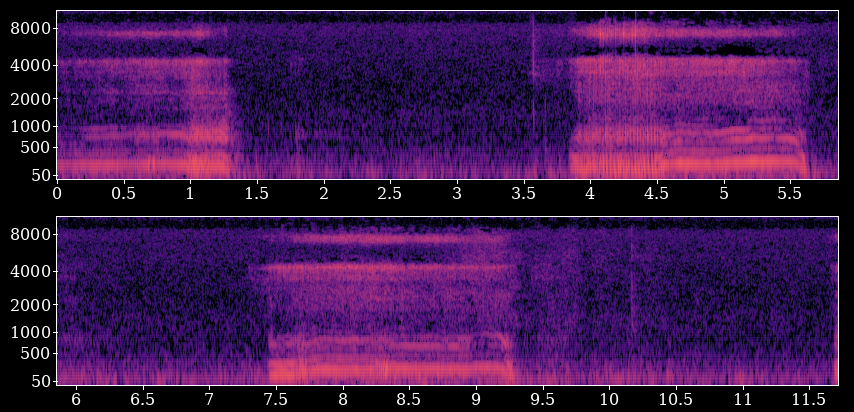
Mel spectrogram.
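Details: Loud snoring, apparently from a bulldog.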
